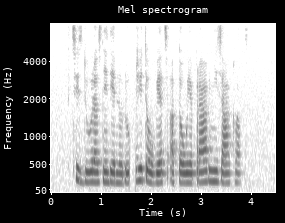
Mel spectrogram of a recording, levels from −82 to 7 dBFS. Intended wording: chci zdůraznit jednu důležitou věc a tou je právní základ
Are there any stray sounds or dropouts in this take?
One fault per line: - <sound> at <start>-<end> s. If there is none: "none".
- dropout at 1.6-1.7 s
